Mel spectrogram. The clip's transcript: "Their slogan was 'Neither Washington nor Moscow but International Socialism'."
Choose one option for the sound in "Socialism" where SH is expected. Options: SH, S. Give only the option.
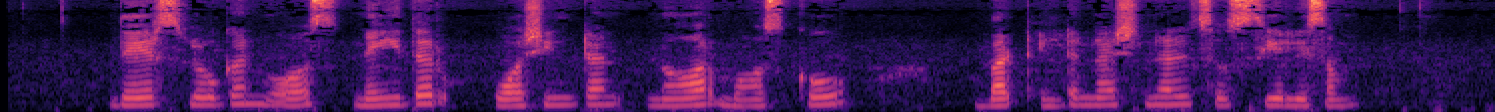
S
